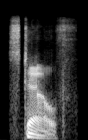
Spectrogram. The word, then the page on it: stealth: British English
